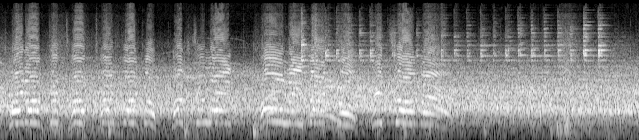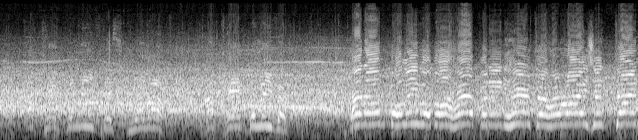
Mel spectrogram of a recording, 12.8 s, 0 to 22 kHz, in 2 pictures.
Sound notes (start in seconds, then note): 0.0 crowd cheers; 5.7 bell rings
